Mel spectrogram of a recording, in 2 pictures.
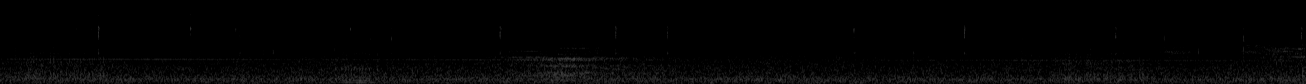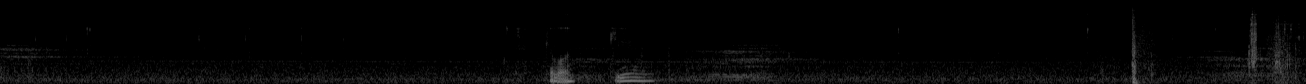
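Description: Soft menu clicks tick now and then as items are selected.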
